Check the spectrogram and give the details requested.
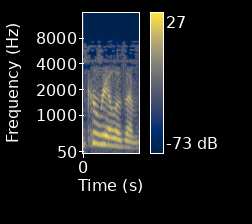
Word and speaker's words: careerism: know what it is we take the extra syllable out we just say careerism we say it really fast career ISM okay you got it and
